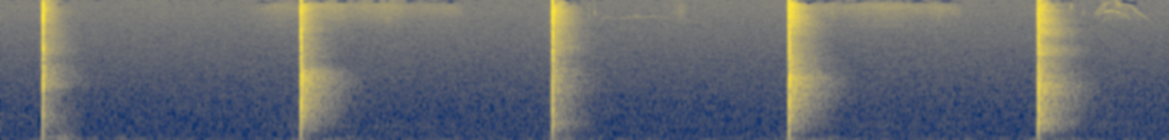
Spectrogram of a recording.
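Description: Five sharp, loud hand claps spaced evenly about a second and a quarter apart, each cracking crisply and fading quickly in a slow, deliberate rhythm with silence between them.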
